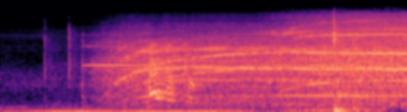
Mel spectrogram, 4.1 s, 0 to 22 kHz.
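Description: Osotek H200 robot vacuum cleaner starting up and running, a steady whirring motor hum with rising tonal whine that builds after a few clicks, close by, with a voice speaking briefly over it.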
